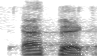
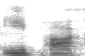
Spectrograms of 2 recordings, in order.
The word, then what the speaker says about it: epoch: So if one Epic, C Poopster, Epic, I looked it up. That's how you pronounce it. So Thank you. I appreciate that. I will forever use Epic instead of Epoch, although I, just like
